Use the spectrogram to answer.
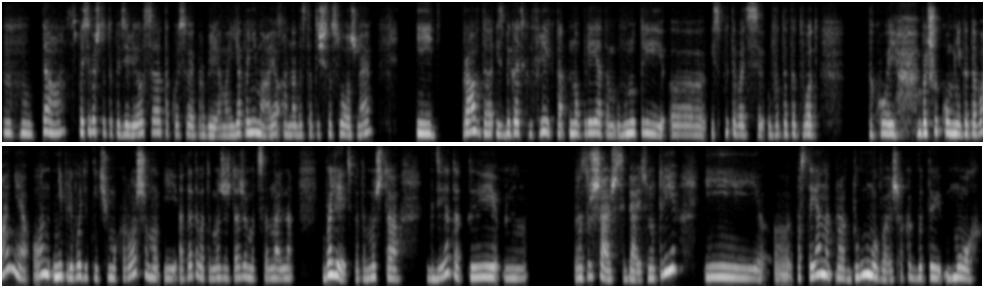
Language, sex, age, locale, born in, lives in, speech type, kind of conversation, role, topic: Russian, female, 35-39, ru-RU, Ukraine, Italy, conversation, advice, advisor, Как перестать избегать конфликтов из страха негативной реакции?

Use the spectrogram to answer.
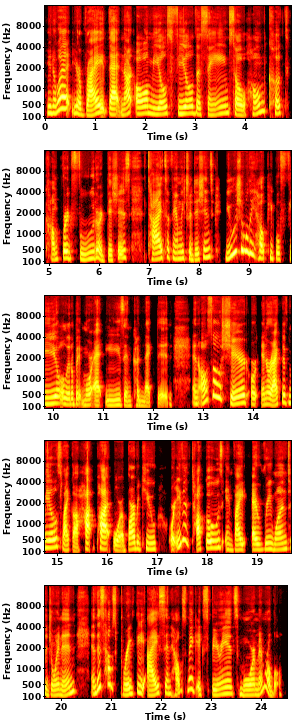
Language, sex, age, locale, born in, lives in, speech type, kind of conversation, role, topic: English, female, 45-49, en-US, United States, United States, read, expert-assistant, expert, How does sharing meals bring people together?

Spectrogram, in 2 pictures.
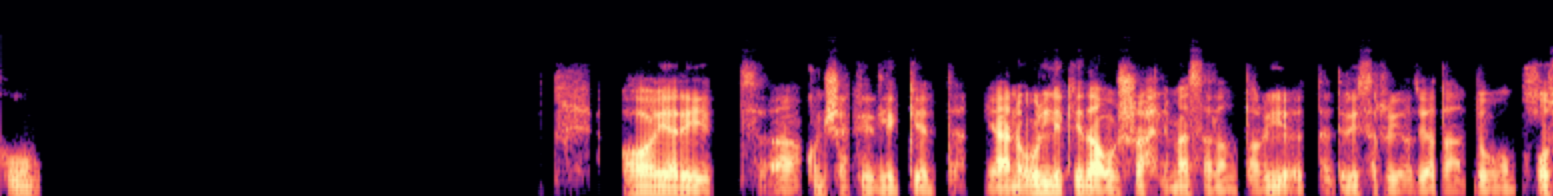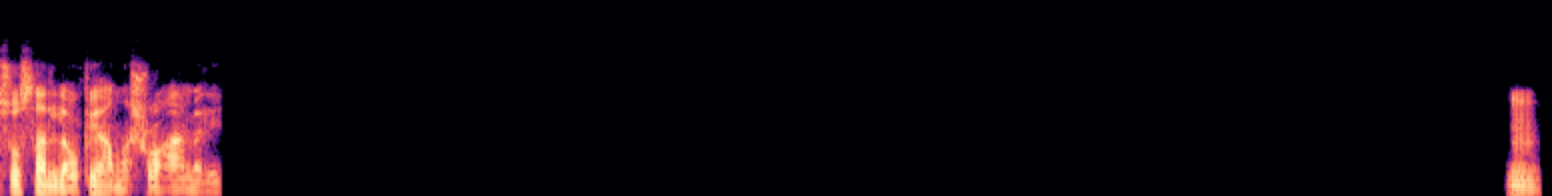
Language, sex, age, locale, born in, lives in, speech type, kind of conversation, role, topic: Arabic, male, 30-34, ar-EG, Egypt, Greece, read, expert-assistant, asker, سمعت إن نظام التعليم الفنلندي هو الأفضل في العالم. هل المعلومات دي صحيحة ولا فيها مبالغة؟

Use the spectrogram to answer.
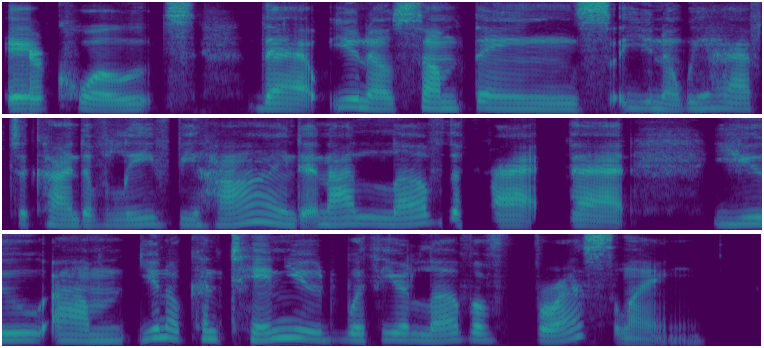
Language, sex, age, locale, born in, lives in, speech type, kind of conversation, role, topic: English, female, 50-54, en-US, United States, United States, conversation, podcast, host, What is your favorite way to express creativity?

